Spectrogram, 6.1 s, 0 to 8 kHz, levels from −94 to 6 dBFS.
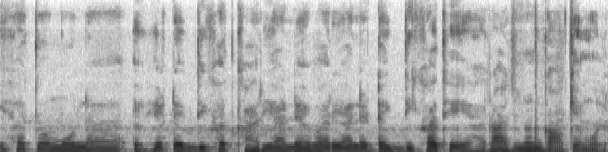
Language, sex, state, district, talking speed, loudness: Chhattisgarhi, male, Chhattisgarh, Rajnandgaon, 140 wpm, -18 LUFS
